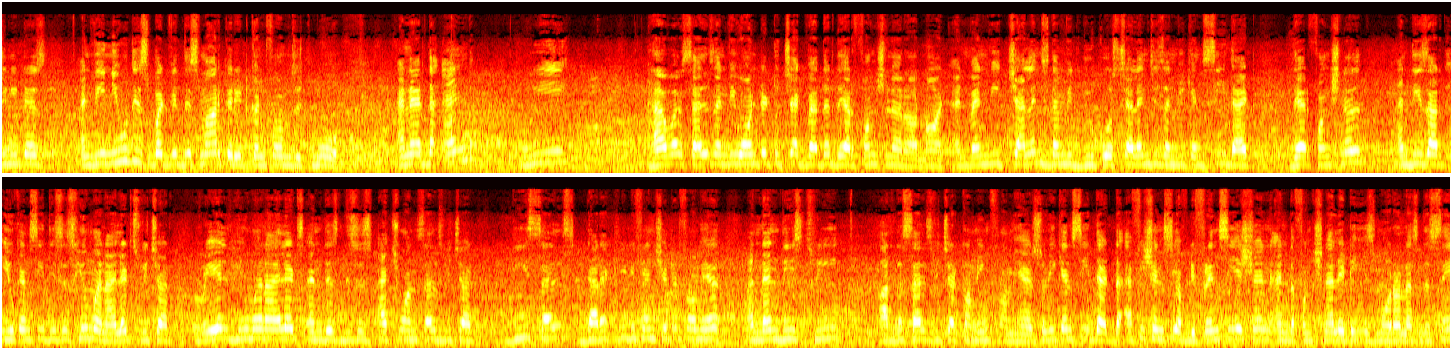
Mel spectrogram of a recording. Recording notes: Recorded during the Day 1 Poster session at Islet Study Group 2023.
